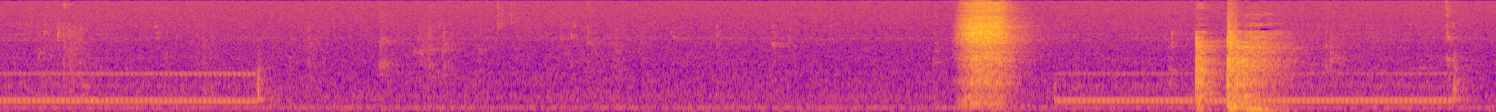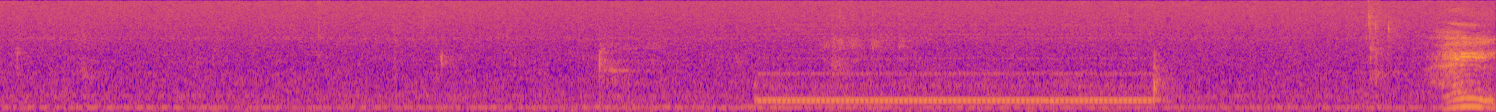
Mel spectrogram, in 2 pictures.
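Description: Phone ringback tones repeat at steady intervals over a quiet line, broken by a couple of sharp clicks or knocks near the middle.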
